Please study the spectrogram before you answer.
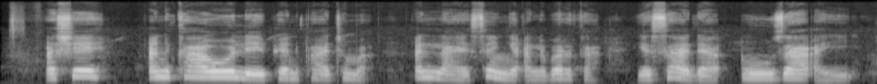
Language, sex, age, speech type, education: Hausa, female, 46-60, read, secondary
